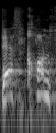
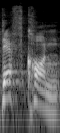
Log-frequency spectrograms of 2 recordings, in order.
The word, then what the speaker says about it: DEFCON: not the point but that's not how you say it I know it's not the main issue here I know that Defcon 3. not Defcon 3.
